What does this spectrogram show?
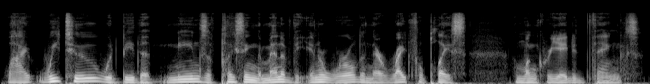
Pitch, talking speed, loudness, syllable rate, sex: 100 Hz, 205 wpm, -17 LUFS, 5.0 syllables/s, male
